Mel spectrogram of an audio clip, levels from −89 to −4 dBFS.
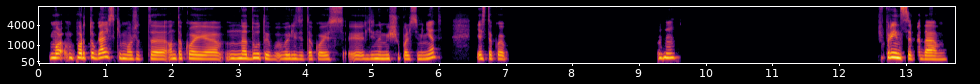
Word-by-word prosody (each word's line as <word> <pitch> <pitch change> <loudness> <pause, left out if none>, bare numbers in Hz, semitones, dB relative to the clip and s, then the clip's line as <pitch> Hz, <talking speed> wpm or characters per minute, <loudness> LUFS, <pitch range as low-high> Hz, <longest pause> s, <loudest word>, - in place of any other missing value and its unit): Мо 220 -1 +5 0.2
португальский, 235 0 +3
может? 180 -2 -2
Э, 170 -2 +3
он 190 +2 -2
такой 180 -3 +1
надутый 200 0 +1
вы 160 -1 -10
выглядит, 180 -2 -3
такой 170 0 -3
с, 165 +1 -10
э, 170 0 -5
длинными 180 +1 -1
щупальцами, 175 -2 -5
нет? 225 +8 -1 0.6
Есть 185 0 -3
такой 180 -2 -2 2.3
Мгм. 225 +1 +2 3.0
В 225 - -19
принципе 230 -7 +6
да, 165 -1 +3
м. 155 +1 -8
185 Hz, 95 wpm, -23 LUFS, 170-215 Hz, 3.0 s, принципе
